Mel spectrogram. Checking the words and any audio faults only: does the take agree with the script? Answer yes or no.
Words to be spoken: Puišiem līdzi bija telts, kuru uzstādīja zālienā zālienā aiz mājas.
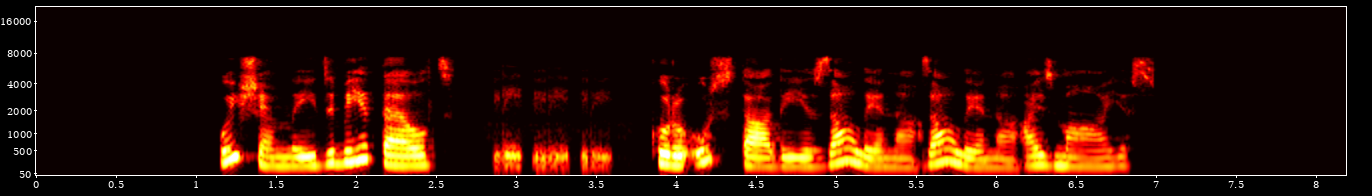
no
